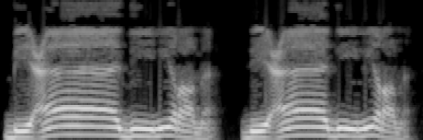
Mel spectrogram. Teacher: بعد الدال تقرأ نون مكسورة وتحذف الألف، كأن إرم تقرأها نرم بالنون. · Term: النقل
